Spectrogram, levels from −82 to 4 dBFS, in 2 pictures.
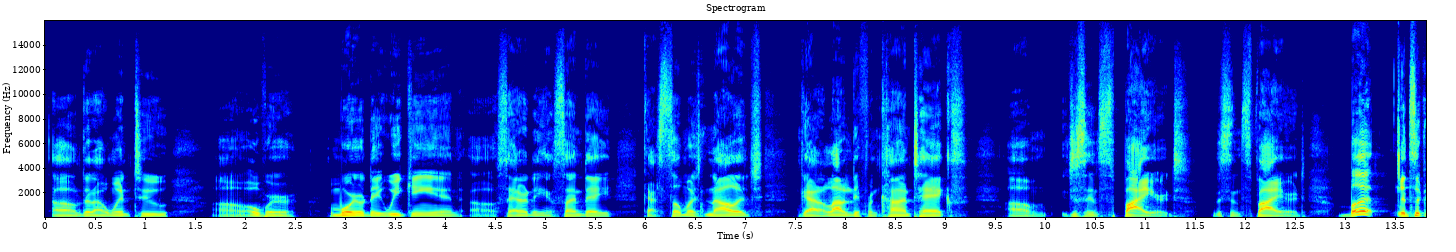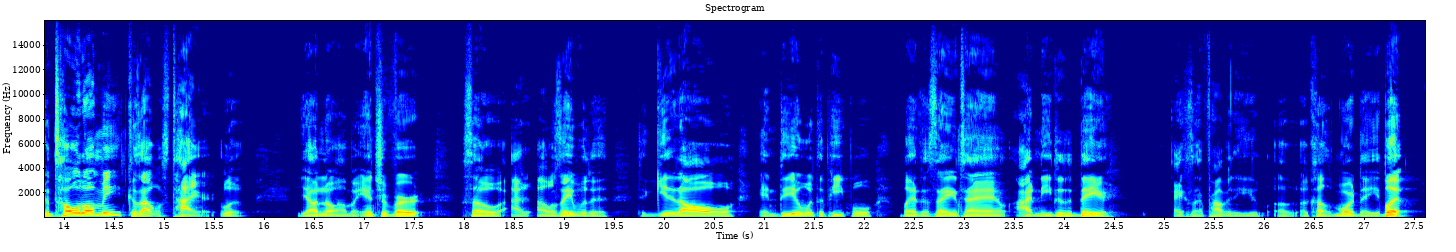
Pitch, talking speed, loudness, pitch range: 95 Hz, 175 wpm, -28 LUFS, 90-100 Hz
